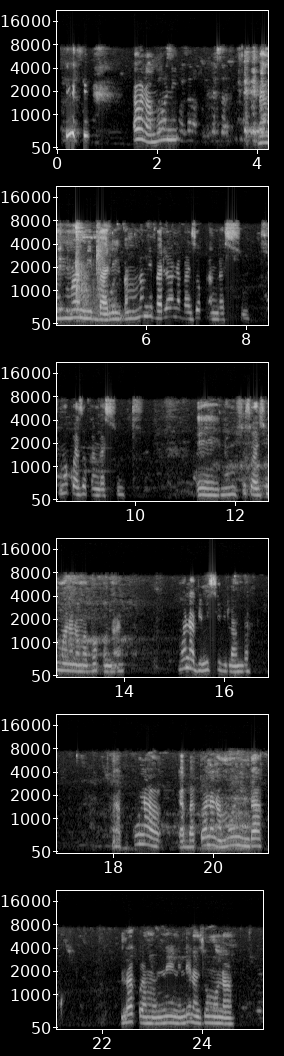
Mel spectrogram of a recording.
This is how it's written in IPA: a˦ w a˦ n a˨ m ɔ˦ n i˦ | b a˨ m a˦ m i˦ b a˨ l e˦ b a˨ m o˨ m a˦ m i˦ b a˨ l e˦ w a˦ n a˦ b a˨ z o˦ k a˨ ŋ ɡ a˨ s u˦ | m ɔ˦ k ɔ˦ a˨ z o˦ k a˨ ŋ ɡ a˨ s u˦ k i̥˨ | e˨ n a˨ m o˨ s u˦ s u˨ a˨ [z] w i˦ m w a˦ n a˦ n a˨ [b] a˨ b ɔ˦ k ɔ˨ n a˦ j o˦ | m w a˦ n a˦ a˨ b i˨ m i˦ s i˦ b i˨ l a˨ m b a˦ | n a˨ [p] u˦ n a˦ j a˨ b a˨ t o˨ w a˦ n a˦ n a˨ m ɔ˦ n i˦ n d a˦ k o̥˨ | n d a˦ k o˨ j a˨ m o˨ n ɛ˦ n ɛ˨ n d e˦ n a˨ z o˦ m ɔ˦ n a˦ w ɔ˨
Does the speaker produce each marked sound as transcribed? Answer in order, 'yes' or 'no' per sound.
yes, no, no

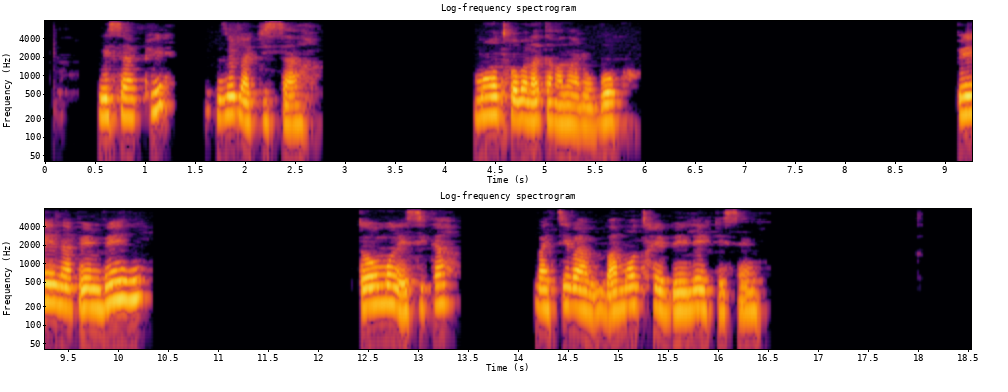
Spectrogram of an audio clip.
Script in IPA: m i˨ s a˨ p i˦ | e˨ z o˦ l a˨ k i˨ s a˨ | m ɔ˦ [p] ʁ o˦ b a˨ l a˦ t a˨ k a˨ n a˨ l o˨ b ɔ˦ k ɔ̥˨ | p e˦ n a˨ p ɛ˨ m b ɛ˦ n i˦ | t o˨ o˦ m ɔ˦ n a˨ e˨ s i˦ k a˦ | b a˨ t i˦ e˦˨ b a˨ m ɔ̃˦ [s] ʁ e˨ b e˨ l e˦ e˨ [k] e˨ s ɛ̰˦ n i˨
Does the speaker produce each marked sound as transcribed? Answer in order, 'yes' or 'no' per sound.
no, no, yes

